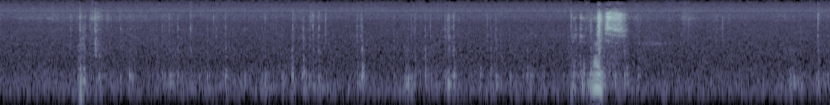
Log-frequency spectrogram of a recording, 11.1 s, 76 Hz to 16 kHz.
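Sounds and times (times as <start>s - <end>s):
wires clicking while twisted: 0.9s - 8.5s.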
